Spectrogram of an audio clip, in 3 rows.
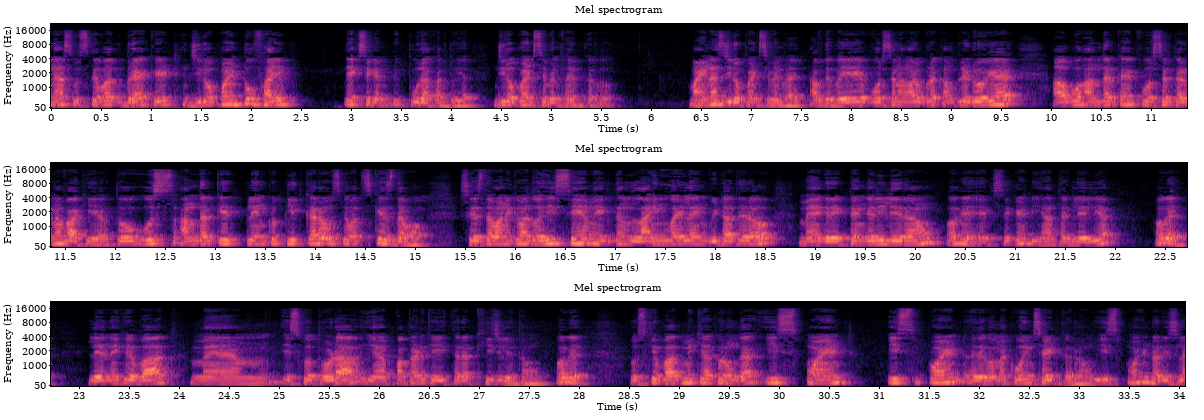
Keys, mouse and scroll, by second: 6.4 super+Return, 6.4 typing, 7.5 super+scroll down 1, 7.5 typing, 7.8 super+middle click, 13.1 super+click, 14.3 super+middle click, 14.8 super+scroll up 1, 15.0 super+scroll down 1, 15.1 typing, 19.1 super+click, 20.1 super+click, 21.0 typing, 23.1 super+click, 24.0 super+right click, 24.5-29.2 super+drag, 30.8-32.6 super+drag, 33.2 super+click.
